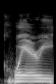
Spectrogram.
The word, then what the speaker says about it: Quarrie: The work, and of course, Quarrie. That's last name is QUARRIE. Sometimes people always wonder, is it Quarrie? Is that how you pronounce that?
